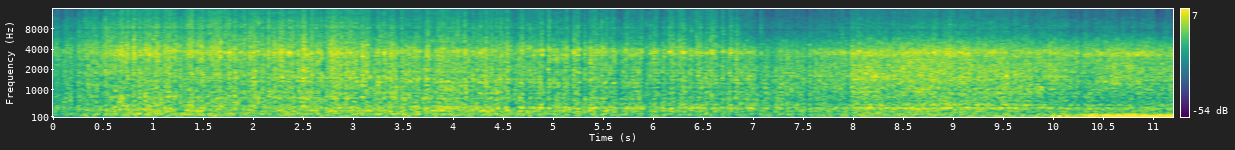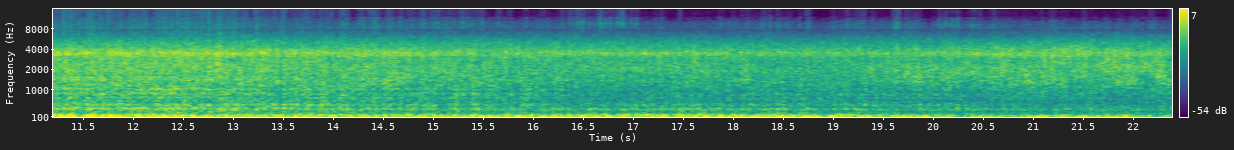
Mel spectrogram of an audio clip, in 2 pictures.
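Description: A SpaceX Falcon 9 rocket climbing after liftoff on a Starlink launch, a distant, continuous low rumbling roar with wind-like rushing that swells slightly midway.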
